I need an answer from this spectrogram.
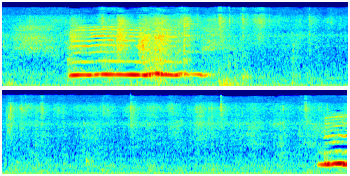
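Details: Staffordshire Bull Terrier puppies from Jenny's litter, five and a half weeks old, indoors. A single high, steady whine lasts about a second, then a quiet gap, with a second whine starting right at the end.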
